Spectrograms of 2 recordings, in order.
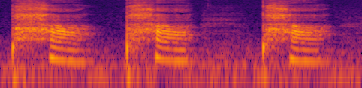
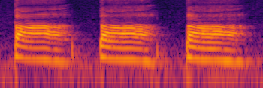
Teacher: technically, what we write as voiceless stops in English are what we call aspirated, meaning we put this little H afterwards, meaning that there's a big puff of air, pa, pa, pa, okay?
